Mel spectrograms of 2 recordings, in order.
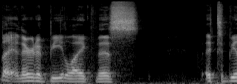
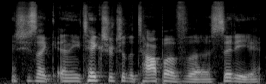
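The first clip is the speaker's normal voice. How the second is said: ordinary delivery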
